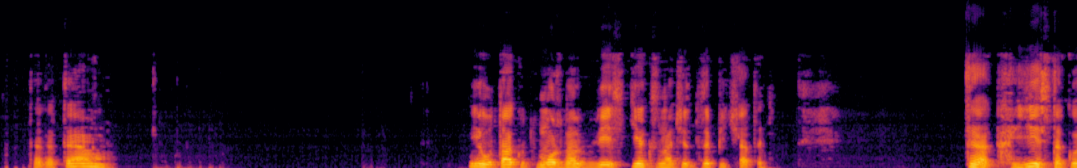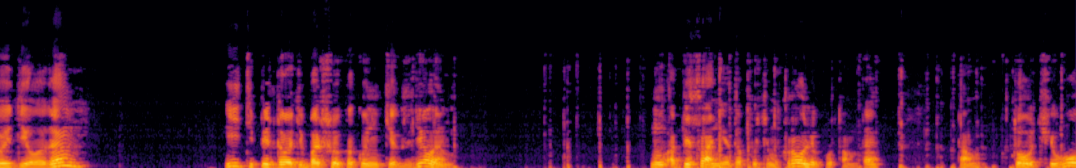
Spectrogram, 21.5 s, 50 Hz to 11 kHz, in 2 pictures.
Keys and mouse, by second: 0.3 g, 1.0 space, 1.5 k, 3.5 Return, 13.6 Return, 14.9-16.6 typing, 19.3-21.4 typing.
